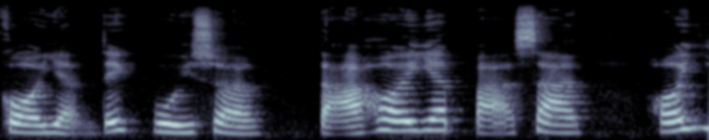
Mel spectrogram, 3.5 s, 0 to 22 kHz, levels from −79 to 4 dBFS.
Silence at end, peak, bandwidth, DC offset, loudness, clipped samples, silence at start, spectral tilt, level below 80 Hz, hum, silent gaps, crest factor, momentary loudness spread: 0 s; -2 dBFS; 18.5 kHz; under 0.1%; -19 LUFS; under 0.1%; 0 s; -2 dB/octave; -76 dBFS; none; none; 16 dB; 7 LU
